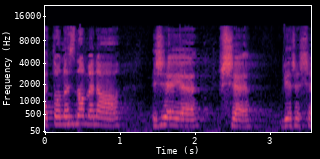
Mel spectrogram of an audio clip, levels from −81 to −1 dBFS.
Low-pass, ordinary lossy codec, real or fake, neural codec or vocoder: 19.8 kHz; AAC, 32 kbps; real; none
